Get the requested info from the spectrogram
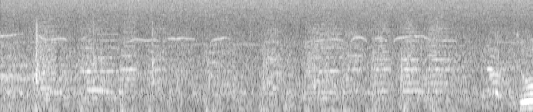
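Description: Steady arena crowd din with music playing underneath and faint voices mixed in.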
